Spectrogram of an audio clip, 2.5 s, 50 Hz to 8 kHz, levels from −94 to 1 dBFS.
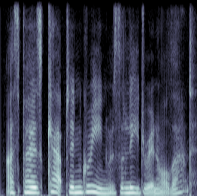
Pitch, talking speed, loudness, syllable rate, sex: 210 Hz, 245 wpm, -17 LUFS, 6.1 syllables/s, female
